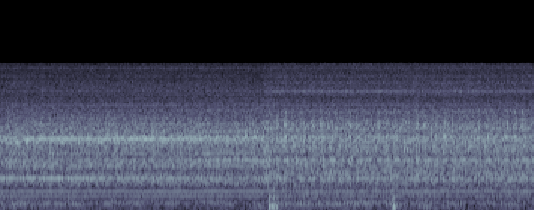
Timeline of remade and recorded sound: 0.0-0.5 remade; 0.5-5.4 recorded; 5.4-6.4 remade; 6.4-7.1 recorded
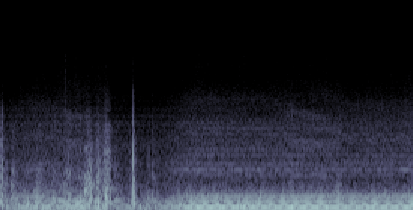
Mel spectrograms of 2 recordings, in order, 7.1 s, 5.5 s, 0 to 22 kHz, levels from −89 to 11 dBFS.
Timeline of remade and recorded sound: 0.0-5.5 remade

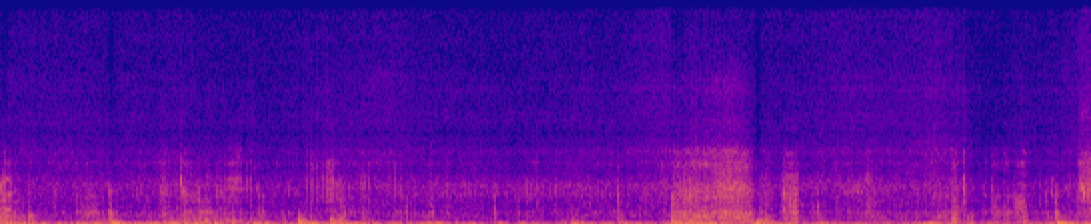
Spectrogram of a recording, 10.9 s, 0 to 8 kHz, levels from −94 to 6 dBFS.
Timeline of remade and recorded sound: 0.0-2.2 remade; 2.2-2.7 recorded; 2.7-7.7 remade; 7.7-8.3 recorded; 8.3-10.9 remade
